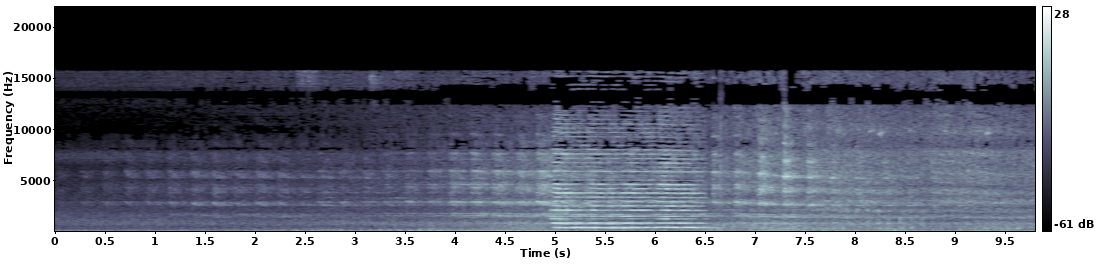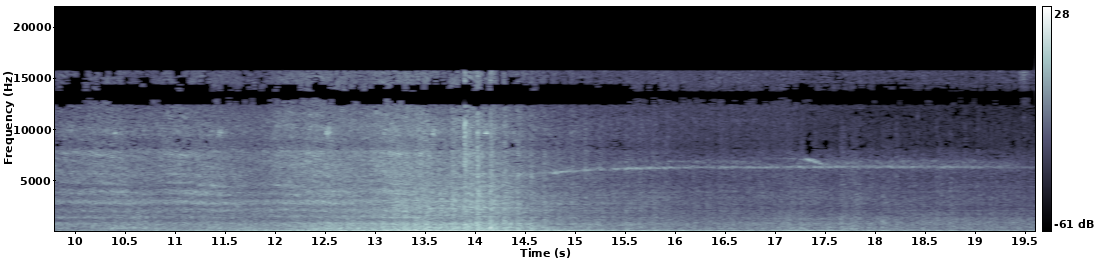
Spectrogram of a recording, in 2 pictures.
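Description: MBTA commuter rail train passing: the locomotive's horn sounds one long blast about five seconds in, then the rumble and clickety-clack of the wheels and coaches builds, loudest about fourteen seconds in, and runs on as the cars go by, with a thin high whine in the last few seconds.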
